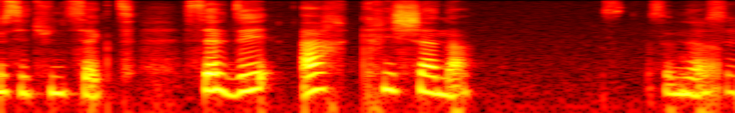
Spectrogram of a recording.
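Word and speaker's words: Hare Krishna: Sauf qu'une fois sur place, je me rends compte que c'est une secte, celle des Arkrishana. Ça me dit moi ça me dit rien. Ar krishana, ça s'écrit H a r e plus loin.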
